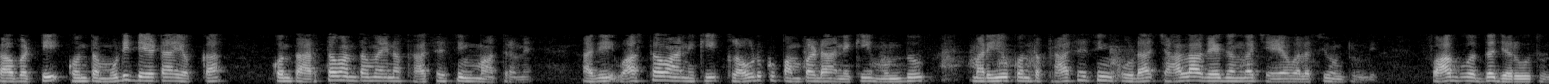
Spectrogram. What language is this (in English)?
Telugu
